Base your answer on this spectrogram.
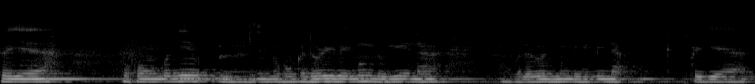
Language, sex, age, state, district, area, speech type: Manipuri, male, 18-30, Manipur, Thoubal, rural, spontaneous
